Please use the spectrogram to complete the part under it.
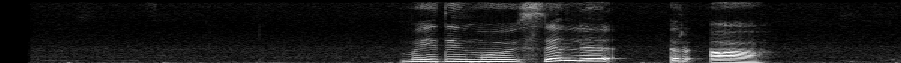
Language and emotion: Russian, neutral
